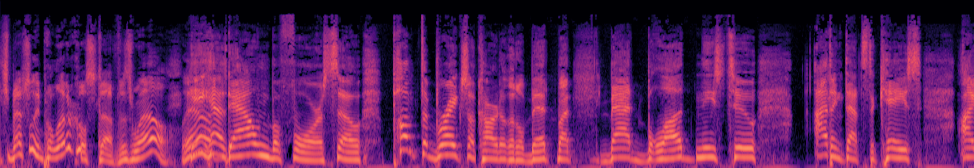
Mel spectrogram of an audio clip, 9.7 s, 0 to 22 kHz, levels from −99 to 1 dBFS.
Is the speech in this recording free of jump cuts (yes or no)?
no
